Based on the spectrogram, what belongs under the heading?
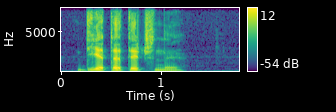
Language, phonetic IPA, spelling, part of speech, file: Polish, [ˌdʲjɛtɛˈtɨt͡ʃnɨ], dietetyczny, adjective, Pl-dietetyczny.ogg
